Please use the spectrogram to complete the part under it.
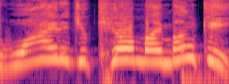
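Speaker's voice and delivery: high, loud put-on scream. Retelling a soldier screaming after his monkey was shot: imitating someone screaming. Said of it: "he starts screaming at Laz".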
